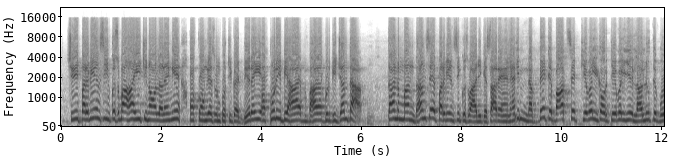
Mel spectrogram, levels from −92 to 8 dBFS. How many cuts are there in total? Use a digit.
2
